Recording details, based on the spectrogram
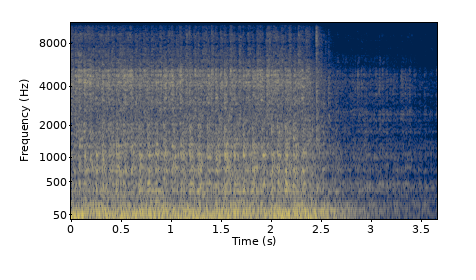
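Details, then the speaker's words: Unimog 404 with a rebuilt OM617.912 diesel and rebuilt fuel pump, weak batteries; fast, steady cranking about four beats a second that winds down without firing, suspected not getting diesel. "Lijkt wel of hij toch geen diesel krijgt."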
